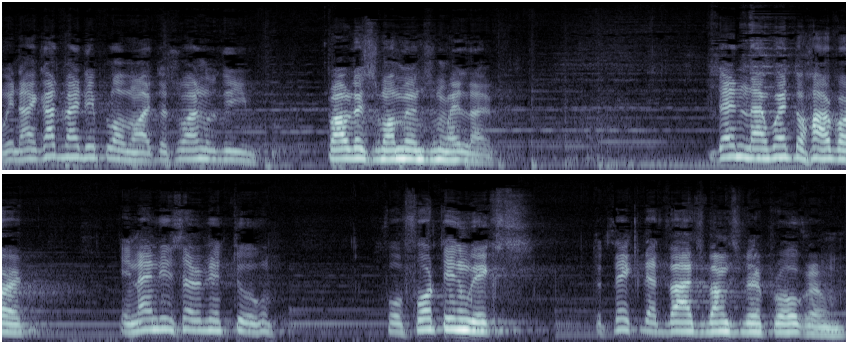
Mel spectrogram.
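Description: This man talks with a Visayan Filipino accent at a moderate pace, leaving long, frequent pauses. His pitch varies in an ordinary way, and faint music plays in the background. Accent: Filipino (Cebuano) English. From Cebu, Philippines. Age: 80s+. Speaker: entrepreneur. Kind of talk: award acceptance speech. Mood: reflective, proud. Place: hall. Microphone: podium.

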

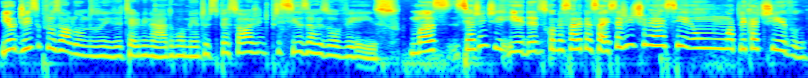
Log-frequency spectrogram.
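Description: With a dark, mellow tone, a woman talks at a very fast pace with hardly any pauses, her high voice making very wide pitch swings in a dry sound with no echo. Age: 50s. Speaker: school principal; guest. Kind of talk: interview. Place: studio. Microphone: studio mic.

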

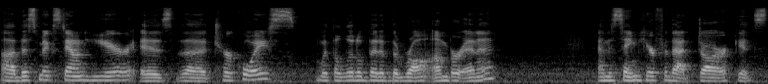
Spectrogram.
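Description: A woman with a fairly low voice speaks at a moderate pace and with fairly even intonation over light background noise. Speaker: painting instructor. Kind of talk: tutorial. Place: home room.

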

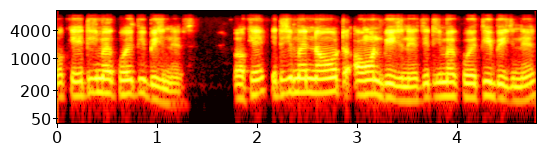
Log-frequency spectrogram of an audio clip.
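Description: Very fast speech with an Indian accent and lively intonation over a quiet background. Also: man. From India, Bihar. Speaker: YouTuber learning English. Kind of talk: casual English practice conversation. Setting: video call. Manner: halting. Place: home room. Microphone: video call.

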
